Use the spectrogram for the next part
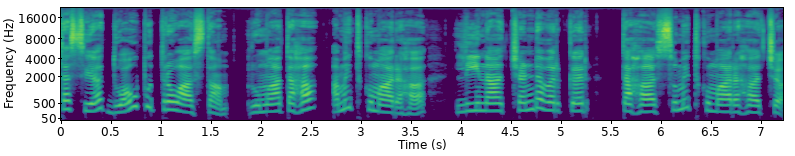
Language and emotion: Sanskrit, neutral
